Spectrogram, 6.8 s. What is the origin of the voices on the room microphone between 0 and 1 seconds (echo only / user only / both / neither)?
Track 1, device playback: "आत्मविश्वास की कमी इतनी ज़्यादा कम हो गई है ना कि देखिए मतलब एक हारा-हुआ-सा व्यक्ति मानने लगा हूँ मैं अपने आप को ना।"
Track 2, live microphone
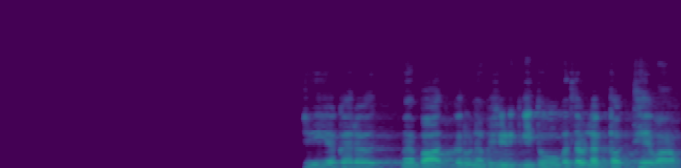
neither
